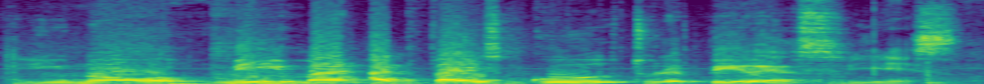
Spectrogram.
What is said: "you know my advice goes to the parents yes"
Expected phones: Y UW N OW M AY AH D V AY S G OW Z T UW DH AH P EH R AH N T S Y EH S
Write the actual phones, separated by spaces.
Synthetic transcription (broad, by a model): Y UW N OW M AY AH D V AY S G OW T UW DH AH P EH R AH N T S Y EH S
